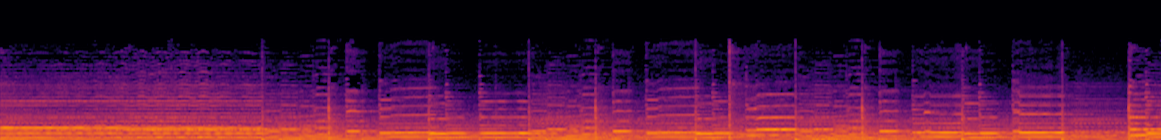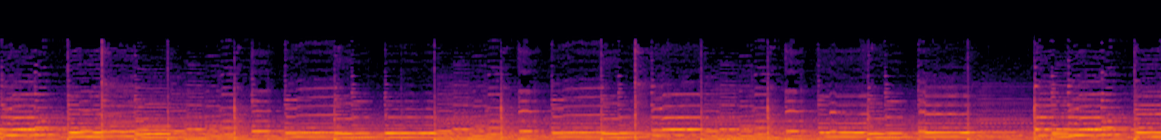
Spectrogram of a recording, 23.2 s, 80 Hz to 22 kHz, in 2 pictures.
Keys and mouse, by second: 0.3 s, 0.4 z, 0.5 KP_0, 0.7 KP_Enter, 1.0 shift+middle click, 1.4 middle click, 1.8 click, 2.0 alt+click, 2.1 alt+click, 2.4 g, 3.2 click, 3.5 Tab, 3.5 middle click, 3.9 alt+z, 3.9 middle click, 4.1 middle click, 4.3 alt+middle click, 4.9 alt+middle click, 5.2 Tab, 5.5 alt+z, 6.4 click, 6.9 g, 7.0 z, 7.4 click, 7.5 Tab, 7.9 shift+middle click, 8.0 alt+z, 8.3 shift+middle click, 8.5 alt+middle click, 8.7 shift+middle click, 8.9 shift+middle click, 9.3 shift+middle click, 9.6 shift+middle click, 10.1 shift+middle click, 11.7 click, 12.0-14.1 drag, 14.1 x, 14.5 x, 14.6 click, 14.8 x, 15.1 click, 15.4 x, 16.0 click, 16.2 click, 16.4 click, 17.1 middle click, 17.3 Tab, 17.5 alt+middle click, 17.7 shift+middle click, 18.2 alt+z, 18.2 shift+middle click, 18.6 shift+middle click, 18.9 middle click, 19.6 middle click, 19.8 alt+middle click, 20.0 alt+z, 20.2 alt+z, 20.5 g, 21.0 click, 21.2 shift+middle click, 21.5 shift+middle click, 21.9 click, 22.6 g.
